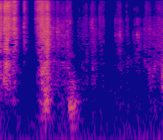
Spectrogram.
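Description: Plastic packaging rustling and scraping as art markers are handled and unwrapped: two louder rustles in the first second, then softer ones.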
